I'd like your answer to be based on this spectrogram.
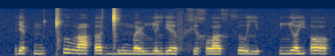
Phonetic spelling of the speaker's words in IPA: ɾʲ ɑ k m u ǀʰ u β ɑ ʔ ʌ ɡ͡ǀ i m ɜ ɭ ʎ ʌ lʲ ɾʲ ɜ f xʲ ɒ x lˠ ʌ x θ u lʲ | ʎ ʌ j ʔ ɔ

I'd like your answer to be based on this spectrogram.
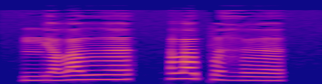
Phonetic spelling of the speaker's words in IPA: mʲ ɵ˨ lˠ ɯː˦ ə̯ | lˠ ɯ˦ p ə˨ ɦ ɵ˨ ə̯

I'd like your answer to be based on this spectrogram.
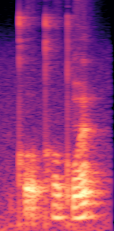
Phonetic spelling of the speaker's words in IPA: kʰ o̰ kʰ o̤ kʷʼ œ̃

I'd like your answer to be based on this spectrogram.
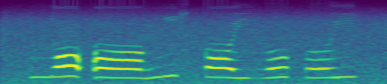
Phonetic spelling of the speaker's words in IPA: ɲ ɔ ʔ ɔː ŋ i x k ɔː j v o k o j

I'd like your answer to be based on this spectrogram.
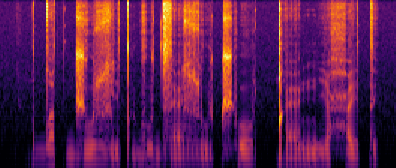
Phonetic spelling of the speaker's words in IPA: dˤ i˦ t d͡ʒ u˦ ɮ i˨ t ɡ u˦ d͡z æ˨ ɮ u˨ t͡ʃʼ o˦ ǃ æ˨ ŋ i˦ ħ e˦ t

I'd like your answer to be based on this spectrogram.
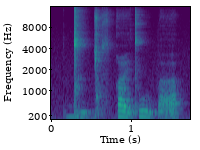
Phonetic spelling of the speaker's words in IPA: ɡ͡ǀ ɨː˥˨ ɡ͡ǀ u˨ s q eː˥˨ tʼ uː˥˨ b a˨˩˦

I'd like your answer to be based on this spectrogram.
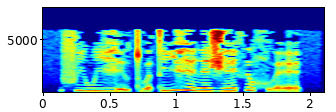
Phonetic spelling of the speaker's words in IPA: f i w i ɣ ḛ tʷ a̰ t̪ i ɣ e ð e ʒ e θ ɨ χʷ ɛ̰

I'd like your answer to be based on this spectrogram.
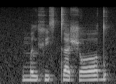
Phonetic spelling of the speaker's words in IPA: m ə l xʲ ɵ sʲ t̪ a ʃ ɔː d

